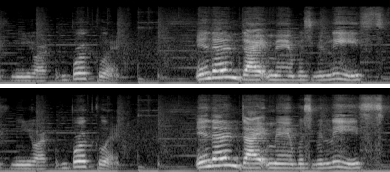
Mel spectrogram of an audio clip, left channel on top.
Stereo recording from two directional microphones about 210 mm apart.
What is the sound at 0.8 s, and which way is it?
Speech, 25° right (ahead or behind).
